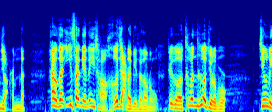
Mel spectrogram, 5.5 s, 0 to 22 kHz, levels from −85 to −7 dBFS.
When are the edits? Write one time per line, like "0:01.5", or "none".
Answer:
0:00.9
0:03.2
